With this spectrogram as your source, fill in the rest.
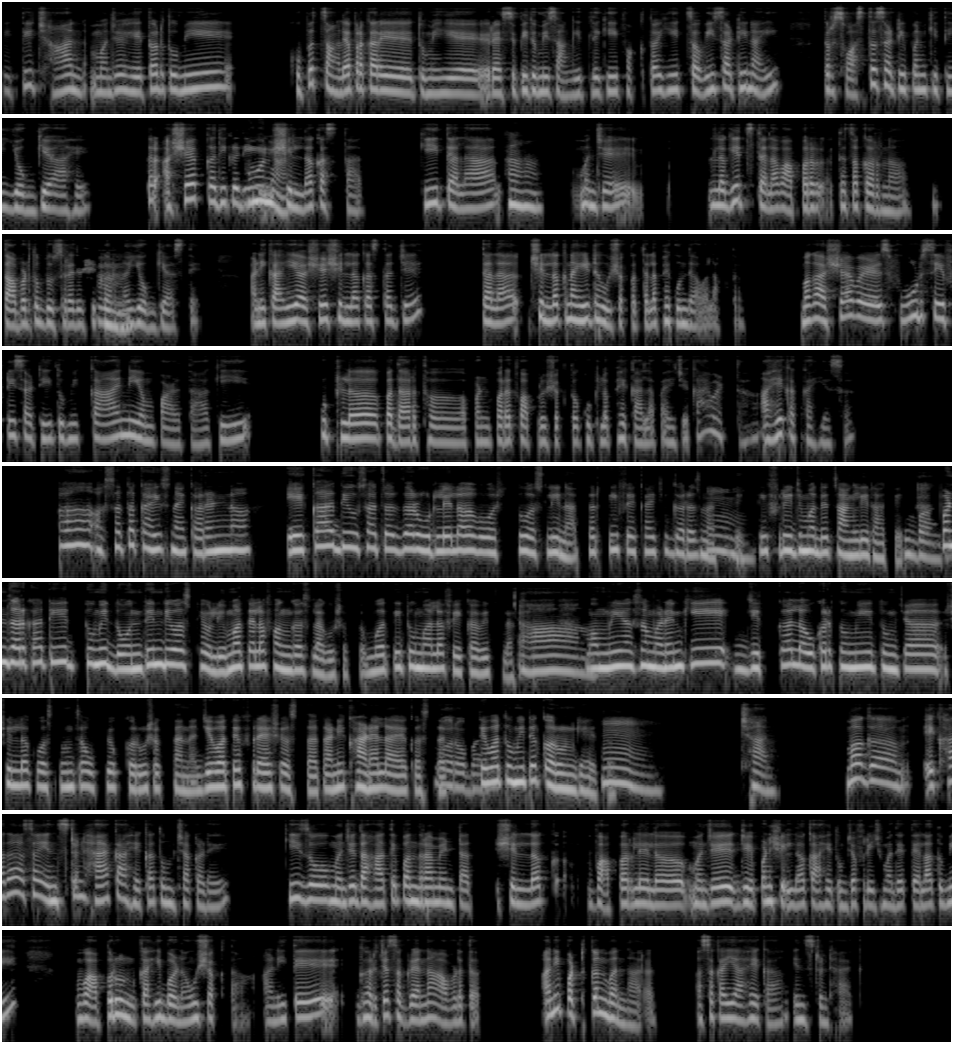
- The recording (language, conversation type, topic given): Marathi, podcast, फ्रिजमध्ये उरलेले अन्नपदार्थ तुम्ही सर्जनशीलपणे कसे वापरता?
- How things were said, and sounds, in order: in English: "फूड सेफ्टीसाठी"; other background noise; in English: "फंगस"; in English: "फ्रेश"; in English: "इन्स्टंट हॅक"; in English: "इन्स्टंट हॅक?"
